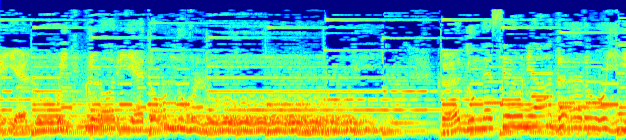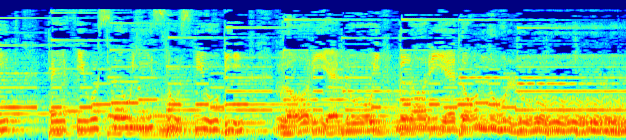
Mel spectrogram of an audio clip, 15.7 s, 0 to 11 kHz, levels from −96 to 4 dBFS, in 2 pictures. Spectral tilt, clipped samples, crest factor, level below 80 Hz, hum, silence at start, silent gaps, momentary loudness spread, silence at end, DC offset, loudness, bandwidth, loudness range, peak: -6.5 dB/octave; under 0.1%; 14 dB; -46 dBFS; none; 0 s; none; 4 LU; 0 s; under 0.1%; -16 LUFS; 9.2 kHz; 1 LU; 0 dBFS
